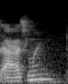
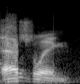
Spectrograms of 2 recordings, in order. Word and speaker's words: Ashling: I think it's Aling. You guys have a friend named Alen. I'm just saying. Ashling. Ashling. All right. Ashling. I've been saying it wrong.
